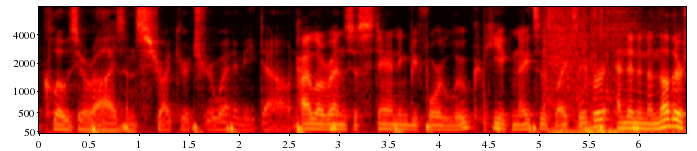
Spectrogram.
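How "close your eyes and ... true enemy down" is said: lightly voiced, low and soft; a hint of a menacing emperor; Snoke voice. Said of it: "Snoke does that whole bit".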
